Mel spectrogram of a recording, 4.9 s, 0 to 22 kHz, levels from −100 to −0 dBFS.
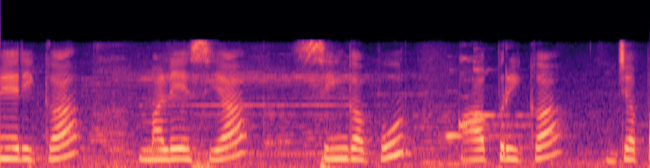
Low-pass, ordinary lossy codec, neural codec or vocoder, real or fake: none; none; none; real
